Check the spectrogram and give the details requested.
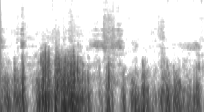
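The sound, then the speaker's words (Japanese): A low, roaring rumble of ocean waves on a beach near the tip of the Boso Peninsula, Japan, on a windy day, surging and easing in uneven pulses, steady, with no voices over it. “このゴーっていう音は風ではなくて波の音ですね。今、少し聞こえると思うんですけれども。”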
